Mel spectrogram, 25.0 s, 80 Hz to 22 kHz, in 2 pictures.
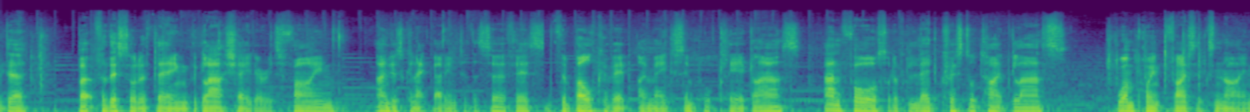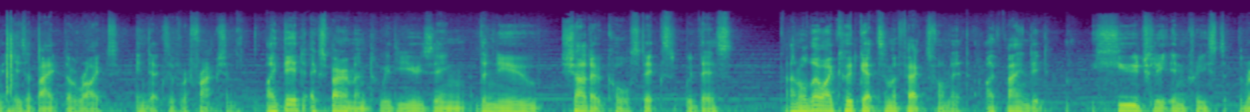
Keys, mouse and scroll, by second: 0.3 Delete, 1.8-3.3 scroll up 1, 3.3 click, 8.1 click, 11.0 KP_1, 11.3 KP_Decimal.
